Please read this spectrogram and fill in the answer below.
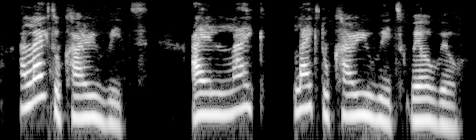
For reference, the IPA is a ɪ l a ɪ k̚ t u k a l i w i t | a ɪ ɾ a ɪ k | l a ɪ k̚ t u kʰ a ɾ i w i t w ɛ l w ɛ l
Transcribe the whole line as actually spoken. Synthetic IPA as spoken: a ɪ l a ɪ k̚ t u kʰ a ɹ i w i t | a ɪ l a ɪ k | l a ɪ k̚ t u kʰ a ɹ i w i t w ɛ l w ɛ l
